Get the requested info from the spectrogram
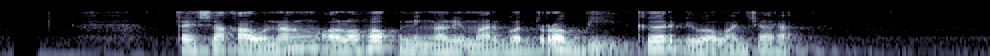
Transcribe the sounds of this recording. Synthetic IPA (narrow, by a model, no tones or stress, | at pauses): t̪ɛsakaunaŋɔ̰lɔɦɔk̚niŋalimarɡɔt̪rɔbikɨrdiwawaɲt͡ʃaɾa̰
